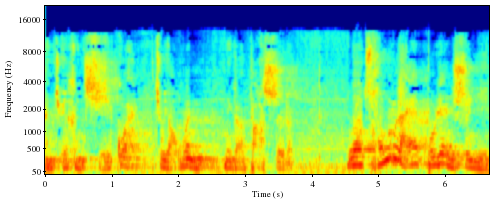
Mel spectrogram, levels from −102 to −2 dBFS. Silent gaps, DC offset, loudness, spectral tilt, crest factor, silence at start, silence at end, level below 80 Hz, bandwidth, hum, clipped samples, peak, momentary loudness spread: none; under 0.1%; -21 LUFS; -4.5 dB/octave; 16 dB; 0 s; 0 s; -42 dBFS; 13 kHz; none; under 0.1%; -6 dBFS; 10 LU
